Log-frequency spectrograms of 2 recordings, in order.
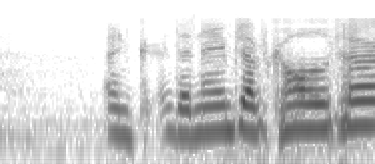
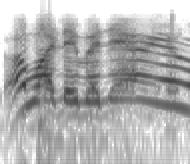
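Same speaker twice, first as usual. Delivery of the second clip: much higher, louder mock protest; imitating Kaylee; 14 semitones higher, 7 dB louder than usual. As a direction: do Kaylee's indignant squeak. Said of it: "And she'll be like".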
